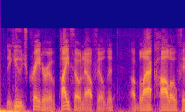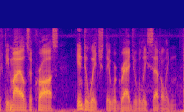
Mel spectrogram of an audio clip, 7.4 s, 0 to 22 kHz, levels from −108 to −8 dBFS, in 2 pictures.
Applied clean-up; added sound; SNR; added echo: none; Cricket; 2 dB; none.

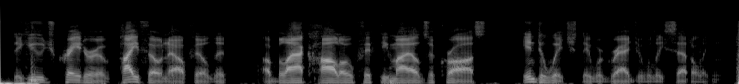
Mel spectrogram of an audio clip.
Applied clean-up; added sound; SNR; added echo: classical method spectral subtraction.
